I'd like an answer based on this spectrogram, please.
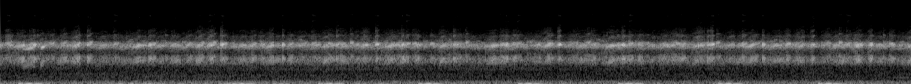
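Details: Night chorus of Pacific tree frogs in Richmond, British Columbia, Canada, many callers overlapping into an unbroken, shrill croaking wall with scattered louder pulses throughout.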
